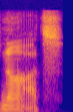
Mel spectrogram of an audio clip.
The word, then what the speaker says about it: NOTS: naval ordnance test station pronounced in short as knots naval weapon center nwc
